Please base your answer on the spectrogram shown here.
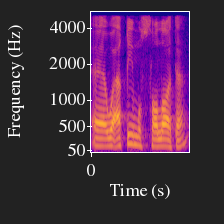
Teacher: لاحظنا أننا غلظنا اللام كما ذكرنا من قبل في الأحكام، لام مفتوحة وقبلها صاد مفتوحة فتغلظ بناء على القاعدة.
